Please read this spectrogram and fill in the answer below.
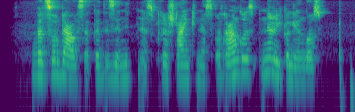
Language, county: Lithuanian, Vilnius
